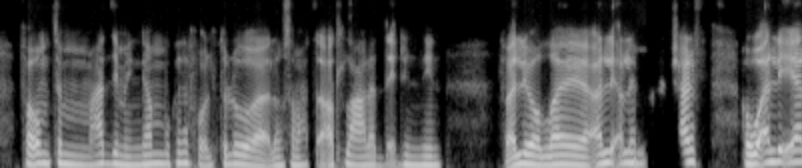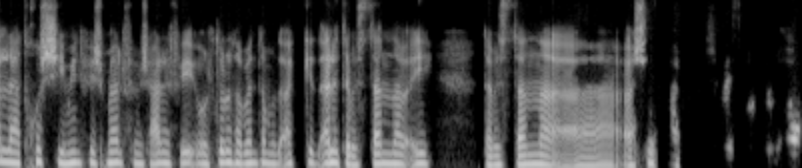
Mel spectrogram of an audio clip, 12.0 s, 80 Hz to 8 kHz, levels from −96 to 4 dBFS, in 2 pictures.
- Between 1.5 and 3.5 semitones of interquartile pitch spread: Yes, average, 3.0 semitones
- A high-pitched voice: No, medium, 170 Hz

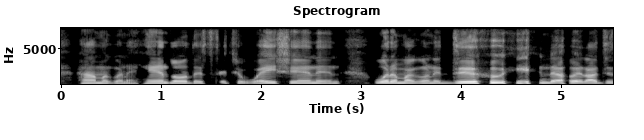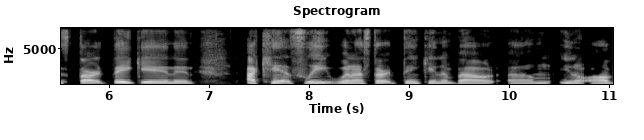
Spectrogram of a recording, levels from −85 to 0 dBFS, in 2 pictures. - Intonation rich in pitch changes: No, average, 3.2 semitones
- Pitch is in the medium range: No, low, 110 Hz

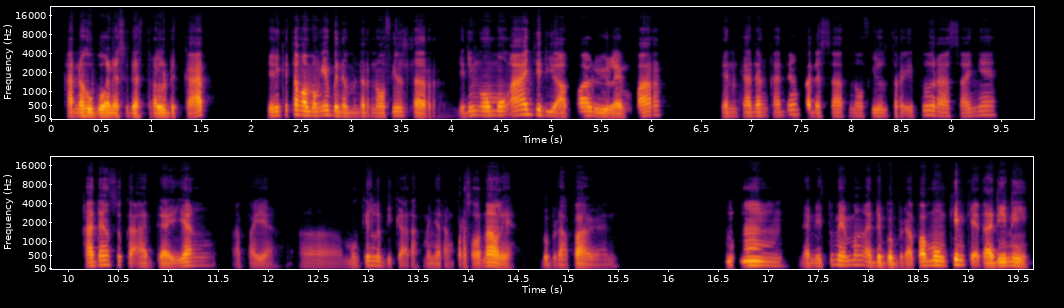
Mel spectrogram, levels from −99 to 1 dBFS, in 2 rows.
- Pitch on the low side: Yes, low, 125 Hz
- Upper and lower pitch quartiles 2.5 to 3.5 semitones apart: No, average, 4.4 semitones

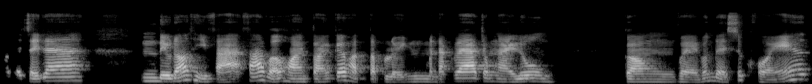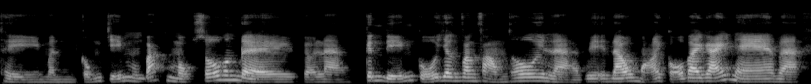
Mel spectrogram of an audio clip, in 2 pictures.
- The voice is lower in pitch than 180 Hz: Yes, medium, 140 Hz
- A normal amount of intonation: Yes, average, 5.0 semitones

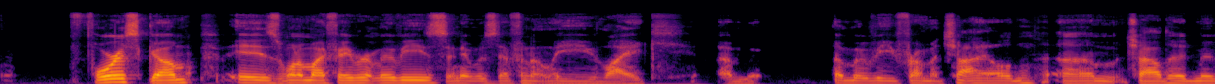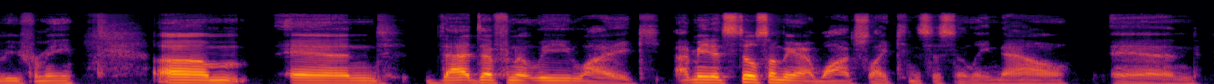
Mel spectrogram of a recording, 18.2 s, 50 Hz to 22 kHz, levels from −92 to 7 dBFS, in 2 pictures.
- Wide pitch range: No, average, 3.5 semitones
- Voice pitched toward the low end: Yes, low, 110 Hz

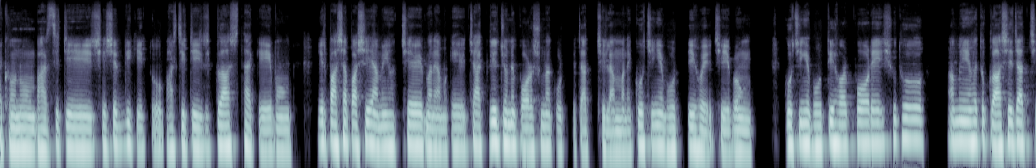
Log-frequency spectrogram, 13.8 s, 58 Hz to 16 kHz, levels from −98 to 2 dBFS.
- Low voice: Yes, low, 120 Hz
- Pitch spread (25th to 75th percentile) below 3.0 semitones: Yes, narrow, 2.6 semitones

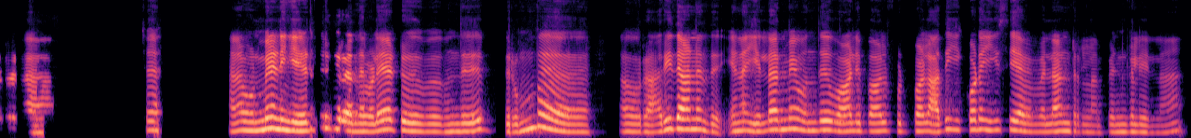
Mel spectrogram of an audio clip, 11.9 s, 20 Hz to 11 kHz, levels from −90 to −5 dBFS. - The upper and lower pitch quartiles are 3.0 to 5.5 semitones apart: Yes, average, 3.8 semitones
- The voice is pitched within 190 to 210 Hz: Yes, high, 200 Hz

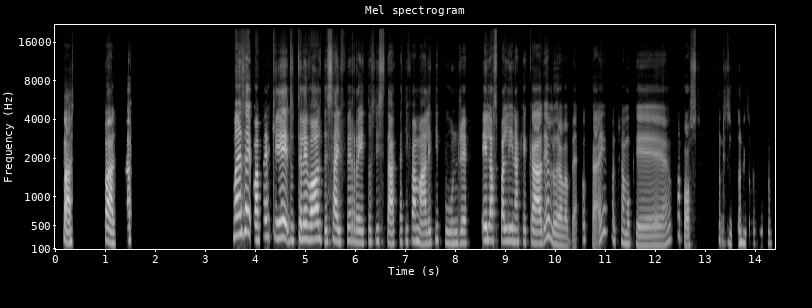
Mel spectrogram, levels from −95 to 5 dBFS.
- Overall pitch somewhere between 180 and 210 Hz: No, high, 220 Hz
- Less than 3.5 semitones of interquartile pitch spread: No, average, 3.9 semitones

